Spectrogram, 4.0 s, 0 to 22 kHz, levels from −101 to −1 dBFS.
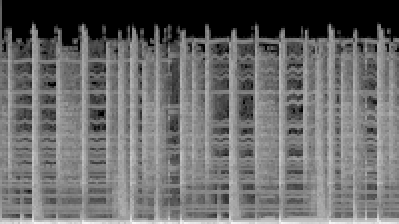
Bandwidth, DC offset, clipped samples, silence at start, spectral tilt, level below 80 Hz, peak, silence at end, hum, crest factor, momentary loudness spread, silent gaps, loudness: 20 kHz; under 0.1%; under 0.1%; 0 s; -6 dB/octave; -14 dBFS; 0 dBFS; 0 s; none; 10 dB; 3 LU; none; -13 LUFS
